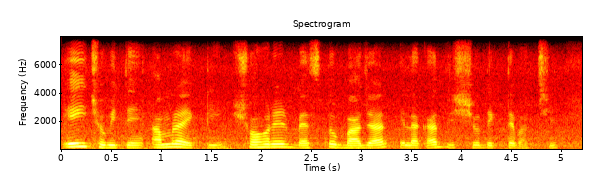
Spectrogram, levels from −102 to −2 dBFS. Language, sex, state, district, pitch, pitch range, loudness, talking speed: Bengali, male, West Bengal, Alipurduar, 165 Hz, 155-185 Hz, -20 LUFS, 125 wpm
